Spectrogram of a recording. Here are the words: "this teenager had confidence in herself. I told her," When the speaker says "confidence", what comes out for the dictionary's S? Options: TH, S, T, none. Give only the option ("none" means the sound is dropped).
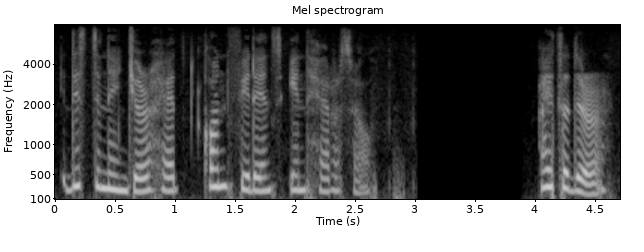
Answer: S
